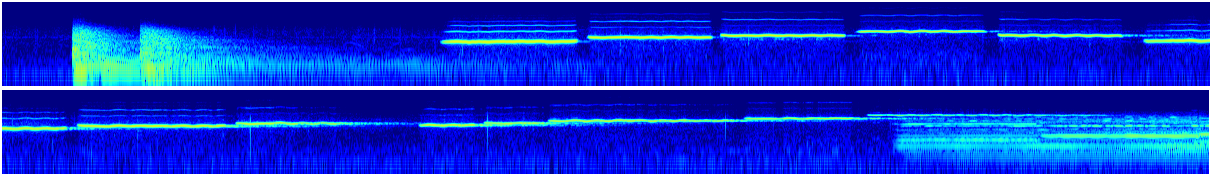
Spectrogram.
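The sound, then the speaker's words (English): A loud whistled theme melody of the Signal Oil radio program The Whistler: about a dozen sustained, wavering notes rising and falling, opened by two sharp struck hits and closing as an orchestral chord swells in. “Let that whistle be your signal for the Signal Oil program, The Whistler, each Sunday night at this same time.”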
